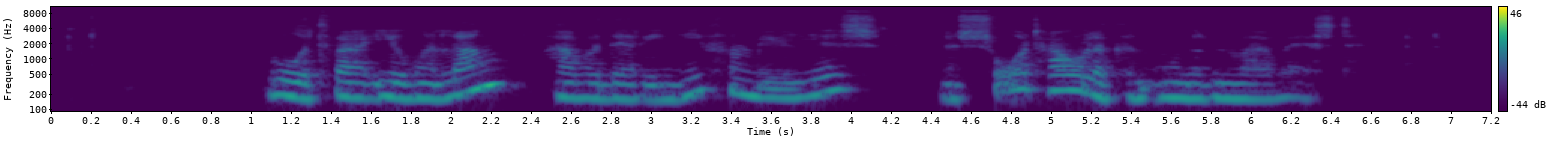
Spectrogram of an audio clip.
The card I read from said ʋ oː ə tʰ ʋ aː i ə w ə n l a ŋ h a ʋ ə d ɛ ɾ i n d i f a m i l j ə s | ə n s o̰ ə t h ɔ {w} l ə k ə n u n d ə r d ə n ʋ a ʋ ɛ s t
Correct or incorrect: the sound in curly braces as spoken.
correct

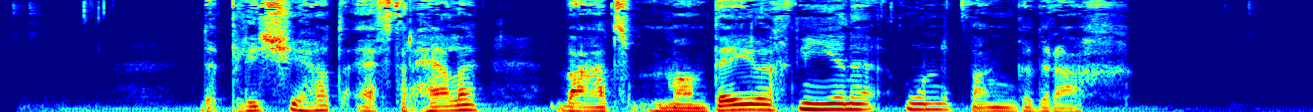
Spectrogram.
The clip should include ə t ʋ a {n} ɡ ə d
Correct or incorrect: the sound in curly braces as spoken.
incorrect: ŋ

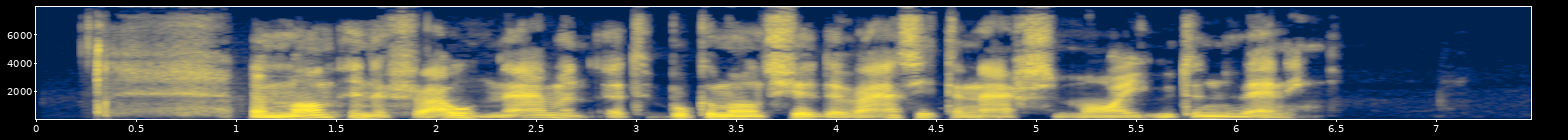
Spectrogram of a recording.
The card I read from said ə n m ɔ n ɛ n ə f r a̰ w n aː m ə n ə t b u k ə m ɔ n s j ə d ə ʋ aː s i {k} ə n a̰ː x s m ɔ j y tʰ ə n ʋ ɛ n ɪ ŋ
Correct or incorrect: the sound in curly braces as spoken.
incorrect: t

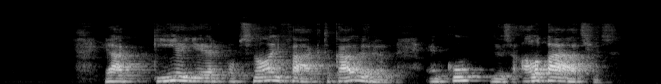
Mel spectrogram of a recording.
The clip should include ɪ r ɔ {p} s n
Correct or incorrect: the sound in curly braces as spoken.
correct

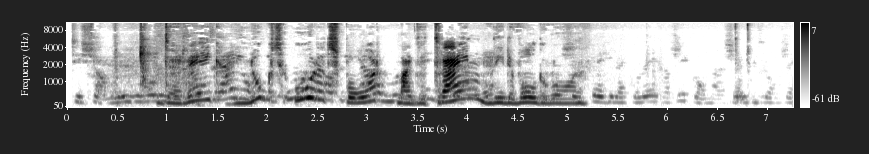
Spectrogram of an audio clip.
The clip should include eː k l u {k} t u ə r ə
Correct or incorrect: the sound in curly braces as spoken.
correct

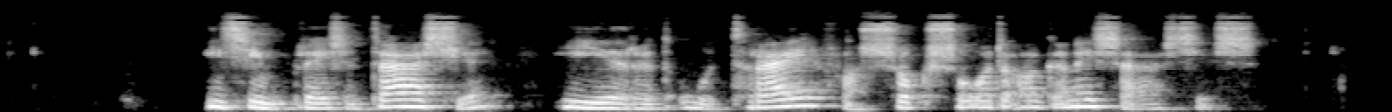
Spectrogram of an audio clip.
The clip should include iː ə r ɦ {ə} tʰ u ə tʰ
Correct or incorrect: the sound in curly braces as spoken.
correct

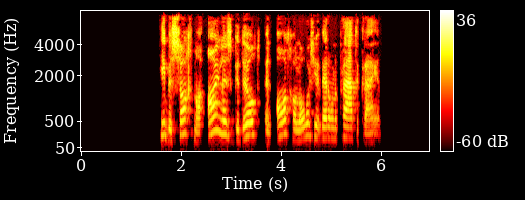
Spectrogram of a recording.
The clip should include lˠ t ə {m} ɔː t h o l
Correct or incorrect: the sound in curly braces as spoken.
incorrect: n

